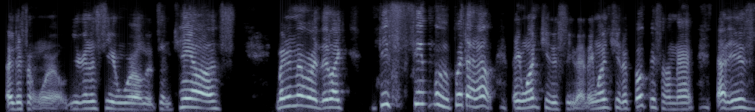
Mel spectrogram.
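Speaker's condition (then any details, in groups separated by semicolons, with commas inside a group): Cerebral palsy; from birth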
